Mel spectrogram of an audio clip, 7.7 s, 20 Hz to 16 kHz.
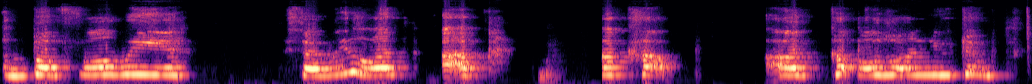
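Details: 28-year-old woman with cerebral palsy who has dysarthria.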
